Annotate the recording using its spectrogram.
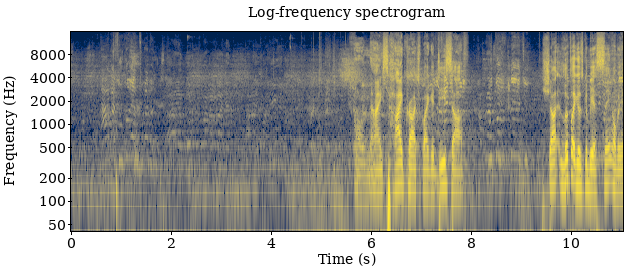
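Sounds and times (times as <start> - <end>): low murmur of hall: 0.0 - 11.0.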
